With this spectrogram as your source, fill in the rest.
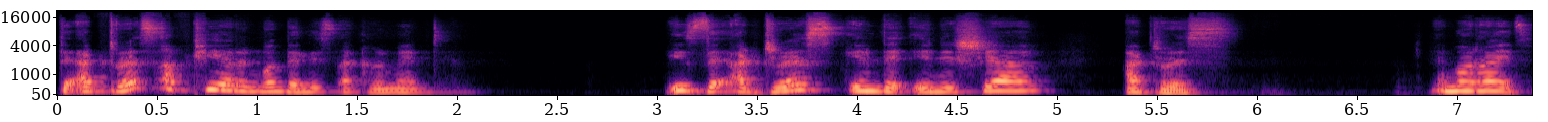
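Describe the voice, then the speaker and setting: At a moderate pace with long, frequent pauses, a woman with a non-native accent speaks at a medium pitch, her dark, mellow tone somewhat breathy and her intonation lively. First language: not English. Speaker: judge. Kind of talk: courtroom questioning. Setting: courtroom.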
